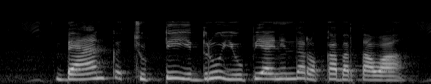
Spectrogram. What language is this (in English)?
Kannada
